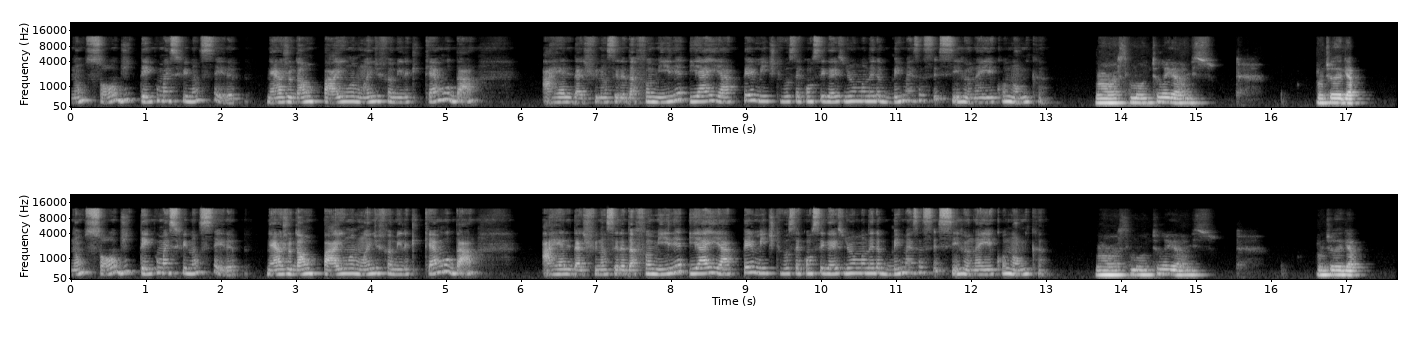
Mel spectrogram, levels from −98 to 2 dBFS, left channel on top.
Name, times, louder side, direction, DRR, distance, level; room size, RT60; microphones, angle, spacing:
voice 1, 0.0-2.2 2.6-5.8 6.3-13.0, right 2 dB, 75° right, 0.5 m, -29 dB
voice 2, 13.7-15.1 16.6-17.1, equal, 55° left, 0.4 m, -20 dB
2.3 x 2.3 x 2.5 m
head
